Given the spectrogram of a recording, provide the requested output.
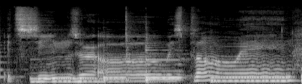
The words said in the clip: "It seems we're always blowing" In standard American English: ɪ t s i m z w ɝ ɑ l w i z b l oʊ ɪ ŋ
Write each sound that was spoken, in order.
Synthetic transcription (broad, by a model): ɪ t s i m z w ɝ ɑ l w i z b l oʊ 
